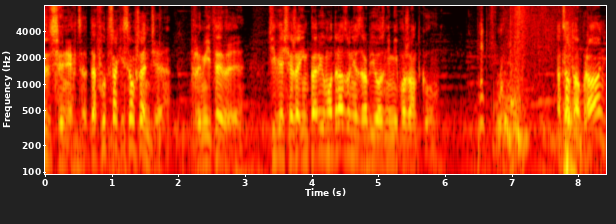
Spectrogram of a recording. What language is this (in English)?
Polish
